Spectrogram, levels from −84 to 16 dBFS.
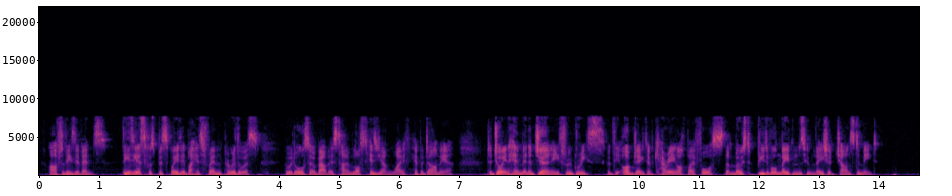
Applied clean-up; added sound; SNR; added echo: none; none; none; none.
